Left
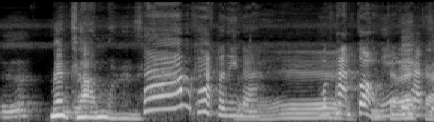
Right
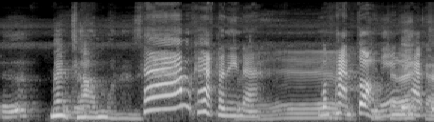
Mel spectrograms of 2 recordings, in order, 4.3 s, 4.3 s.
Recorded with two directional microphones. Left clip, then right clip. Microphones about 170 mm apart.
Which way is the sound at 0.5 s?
70° left (ahead or behind).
